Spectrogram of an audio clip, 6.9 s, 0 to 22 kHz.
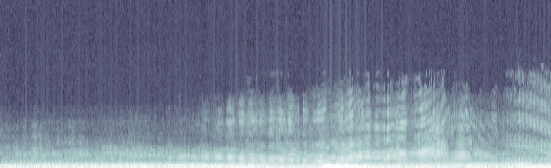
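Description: Faint sound of a Moto3 racing motorcycle's 250 cc single-cylinder four-stroke engine, its pitch wavering up and down, a little louder about four seconds in.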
